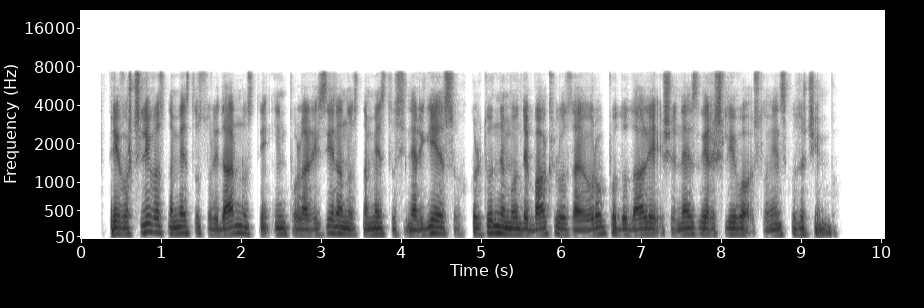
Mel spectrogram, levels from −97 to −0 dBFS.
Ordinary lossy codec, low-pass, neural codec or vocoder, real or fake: none; 7.2 kHz; autoencoder, 48 kHz, 128 numbers a frame, DAC-VAE, trained on Japanese speech; fake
